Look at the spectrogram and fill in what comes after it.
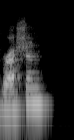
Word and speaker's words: Rushan: What, his last name is Russian? – Not spelled like Russian, though. – Oh, like R-U-S-H-A-N.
